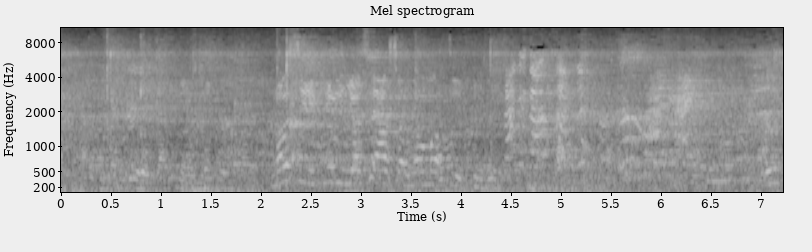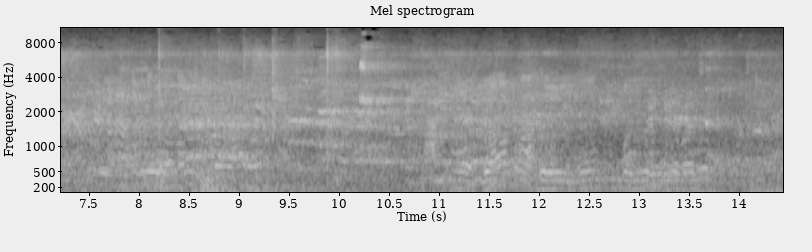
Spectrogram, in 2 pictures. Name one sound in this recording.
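Shuttlecocks are struck with rackets, with sharp pops echoing in a large hall.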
